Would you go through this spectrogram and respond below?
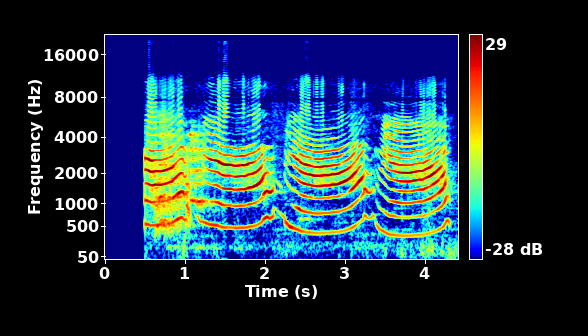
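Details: Playful Beagle puppies; three long, drawn-out whining cries with bending, wavering pitch, each about a second long, following a brief silence at the start.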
